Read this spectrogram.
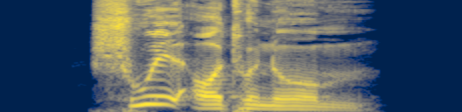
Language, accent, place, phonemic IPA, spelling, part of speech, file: German, Germany, Berlin, /ˈʃuːlʔaʊ̯toˌnoːm/, schulautonom, adjective, De-schulautonom.ogg
- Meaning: autonomous (of a school)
